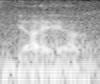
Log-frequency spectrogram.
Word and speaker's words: Gaia: It's actually not pronounced Gaia, it's a Yaya, but anyway.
